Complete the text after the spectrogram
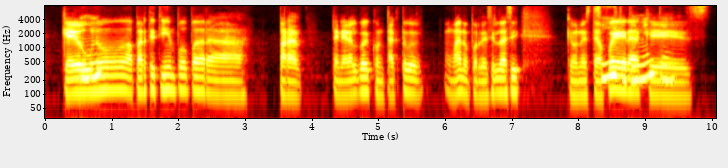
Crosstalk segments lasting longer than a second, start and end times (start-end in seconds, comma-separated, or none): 8.2-9.5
